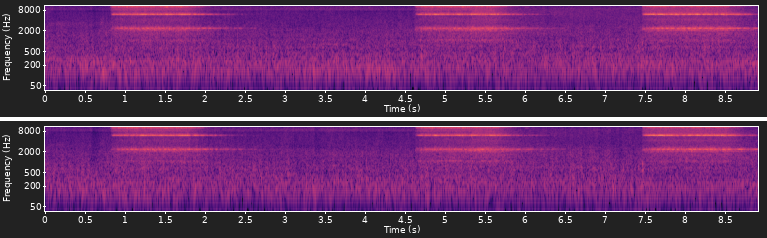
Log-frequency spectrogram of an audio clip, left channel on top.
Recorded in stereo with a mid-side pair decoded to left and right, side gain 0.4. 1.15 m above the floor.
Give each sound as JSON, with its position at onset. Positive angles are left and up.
{"t": 0.8, "sound": "a doorbell", "azimuth_deg": 50, "distance_m": 3.5}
